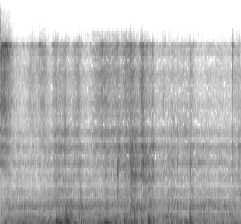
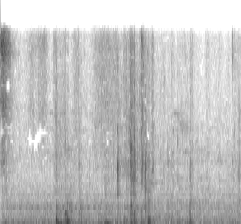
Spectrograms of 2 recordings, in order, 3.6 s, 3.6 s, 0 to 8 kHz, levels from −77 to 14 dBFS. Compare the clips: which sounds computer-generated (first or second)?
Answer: first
